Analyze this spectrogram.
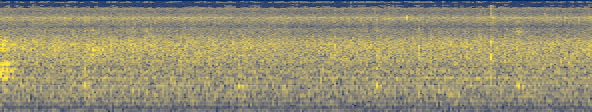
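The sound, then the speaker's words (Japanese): Steady, soft rainfall at night hisses continuously, with faint scattered drips and ticks rising now and then above the even wash of sound; no one speaks. “ついついわがままを言ってしまいます。雨のせいでしょうか？”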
